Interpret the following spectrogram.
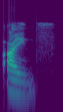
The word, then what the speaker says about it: eins: that is called as eins. Eins. Just now we have done EI sounds as I. So eins.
